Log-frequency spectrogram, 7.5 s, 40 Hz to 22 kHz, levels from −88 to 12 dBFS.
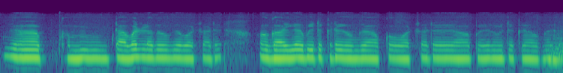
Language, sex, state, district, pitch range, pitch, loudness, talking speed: Hindi, male, Chhattisgarh, Bastar, 145-155 Hz, 150 Hz, -16 LUFS, 150 wpm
